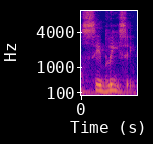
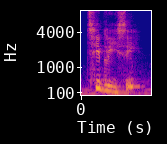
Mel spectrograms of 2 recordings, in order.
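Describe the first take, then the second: First: The name begins with an s sound. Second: The name begins with a t sound. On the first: "like a C sound" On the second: "two of them were pronouncing it Tbilisi"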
